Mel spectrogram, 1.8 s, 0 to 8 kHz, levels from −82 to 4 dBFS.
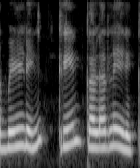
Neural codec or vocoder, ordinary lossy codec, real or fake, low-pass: codec, 16 kHz, 2 kbps, FunCodec, trained on LibriTTS, 25 frames a second; none; fake; none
